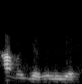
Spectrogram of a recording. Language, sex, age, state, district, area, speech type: Hindi, male, 18-30, Uttar Pradesh, Mirzapur, rural, conversation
